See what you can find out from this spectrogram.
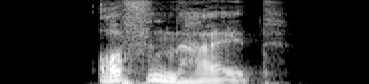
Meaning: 1. openness 2. candour, sincerity, frankness, forthrightness
- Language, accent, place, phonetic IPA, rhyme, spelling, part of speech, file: German, Germany, Berlin, [ˈɔfn̩haɪ̯t], -ɔfn̩haɪ̯t, Offenheit, noun, De-Offenheit.ogg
